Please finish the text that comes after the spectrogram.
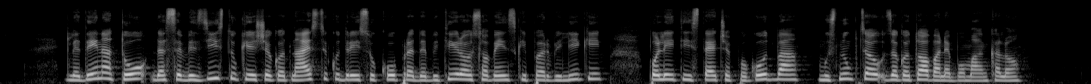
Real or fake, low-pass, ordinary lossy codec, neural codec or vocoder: fake; 14.4 kHz; none; autoencoder, 48 kHz, 128 numbers a frame, DAC-VAE, trained on Japanese speech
